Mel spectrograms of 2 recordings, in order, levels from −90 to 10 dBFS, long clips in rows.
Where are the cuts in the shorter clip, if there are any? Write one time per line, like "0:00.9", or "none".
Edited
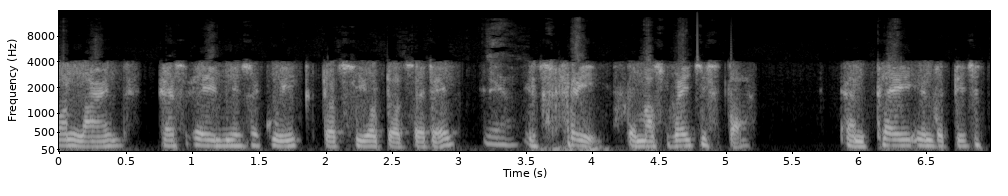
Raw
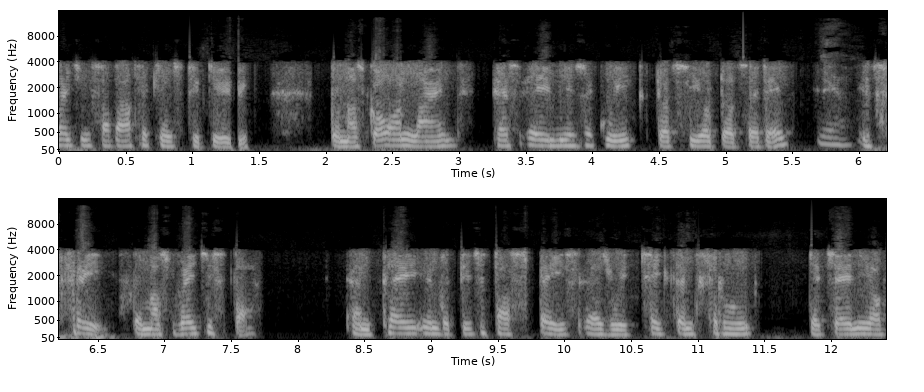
none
